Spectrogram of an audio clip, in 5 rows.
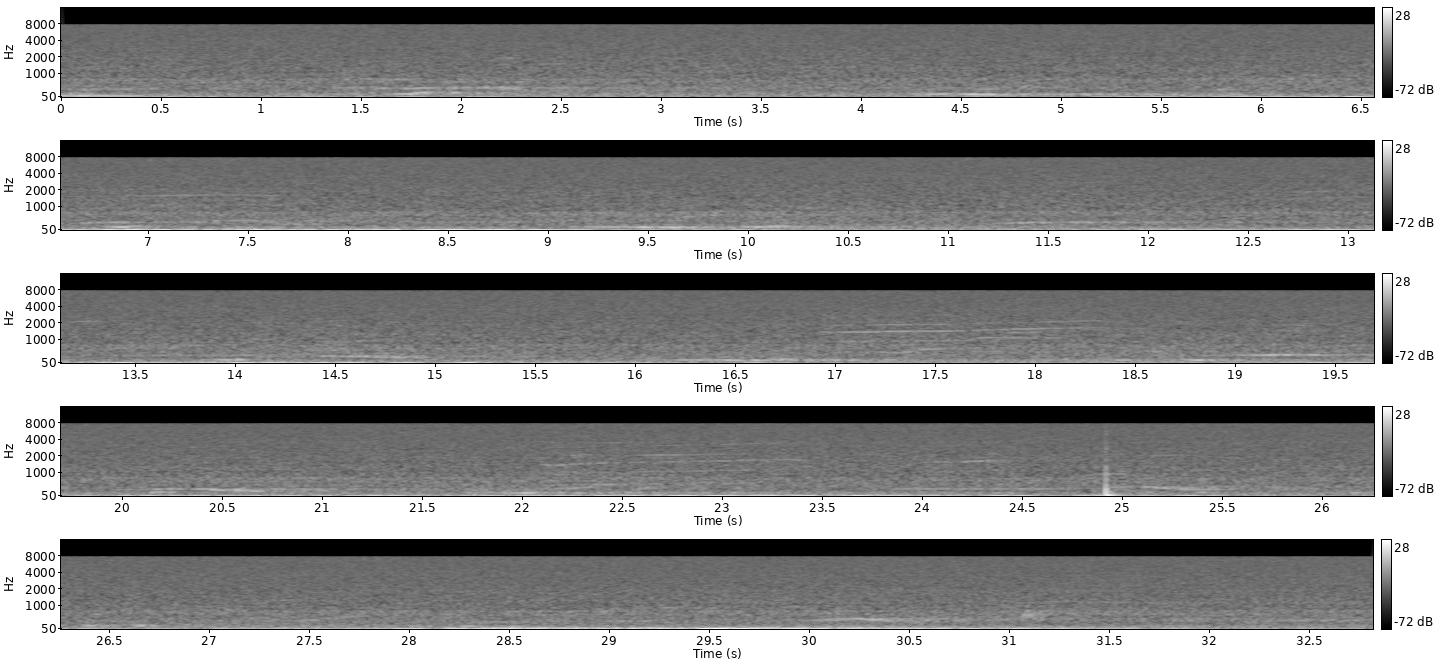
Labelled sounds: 6.9	7.4	humpback whale, 1.5 to 1.7 kHz
16.9	18.4	humpback whale, 0.93 to 2.2 kHz
22.1	23.2	humpback whale, 1.3 to 2.1 kHz

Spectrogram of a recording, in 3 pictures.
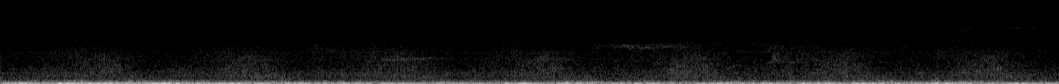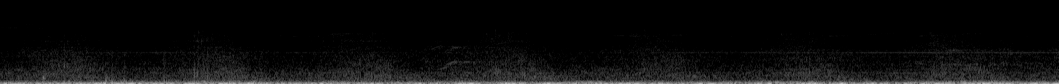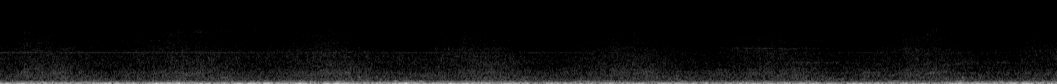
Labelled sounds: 28.5	29.2	killer whale, southern resident, 1.2 to 3.8 kHz

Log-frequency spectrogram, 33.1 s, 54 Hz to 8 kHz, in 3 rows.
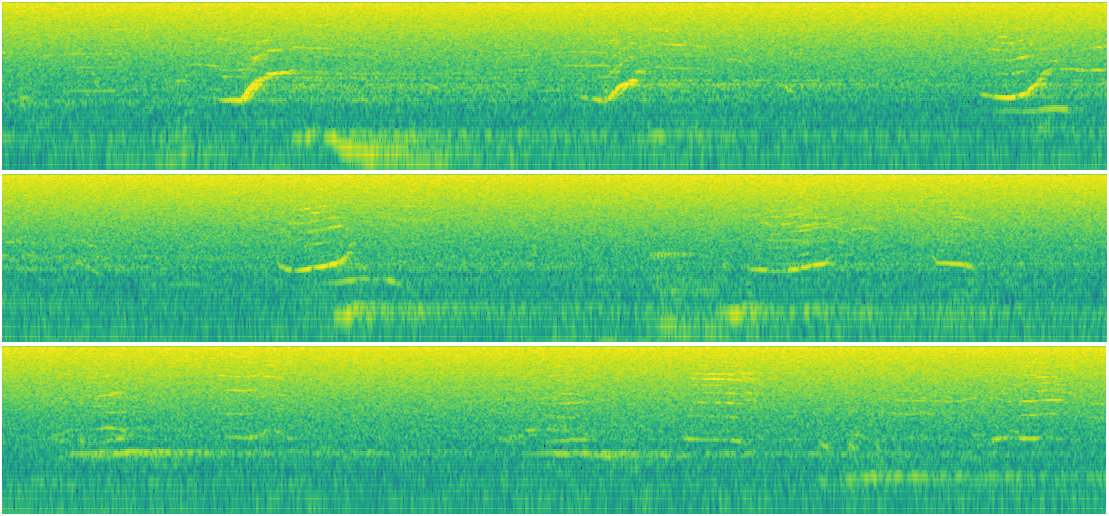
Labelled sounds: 2.0	3.3	humpback whale, 0.80 to 2.1 kHz
6.6	6.9	humpback whale, 2.1 to 2.3 kHz
10.0	10.9	humpback whale, 0.99 to 1.6 kHz
14.1	14.5	humpback whale, 1.4 to 1.8 kHz
18.9	19.8	humpback whale, 1.4 to 1.9 kHz
23.0	23.3	humpback whale, 1.8 to 2.0 kHz
24.3	24.7	humpback whale, 2.0 to 2.2 kHz
27.7	28.0	humpback whale, 1.4 to 1.5 kHz
29.0	29.5	humpback whale, 2.8 to 3.5 kHz
31.1	31.3	humpback whale, 0.99 to 1.2 kHz
32.3	32.7	humpback whale, 1.5 to 1.7 kHz

